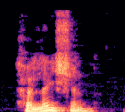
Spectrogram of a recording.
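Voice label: "halation" British English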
